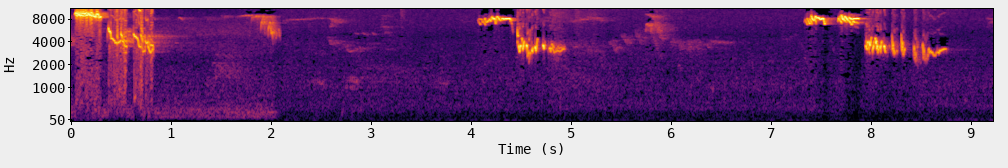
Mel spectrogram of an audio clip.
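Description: European Robin singing high, thin, tumbling phrases of twittering notes, each about a second long and several seconds apart, after a brief loud burst at the start.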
